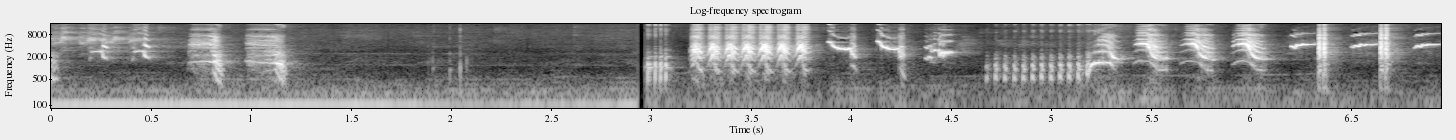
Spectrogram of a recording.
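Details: Female Nias hill myna calling to males and luring rivals, relaxed chatter: a low hum at first, then loud whistled notes, harsh buzzy squawks and rapid sharp upslurred chirps in quick succession.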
